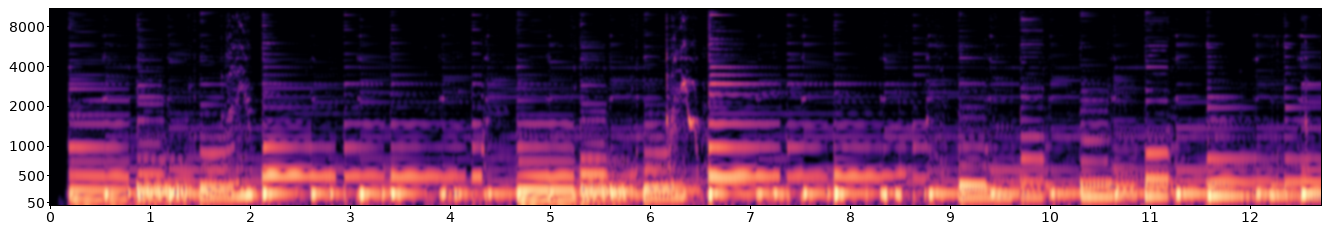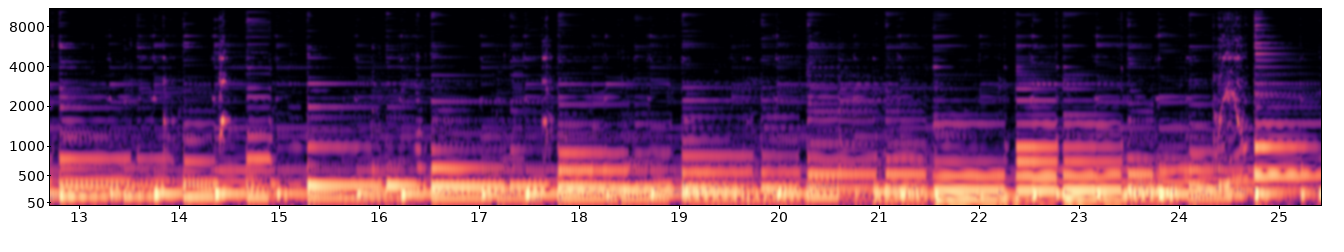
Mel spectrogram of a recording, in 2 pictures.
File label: finger, guitars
